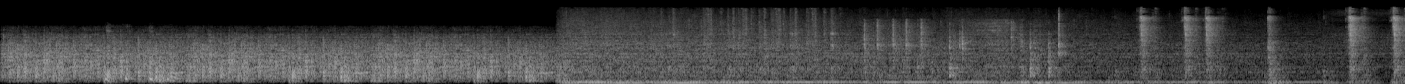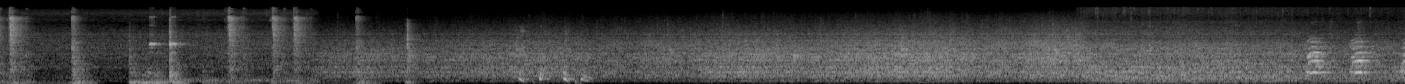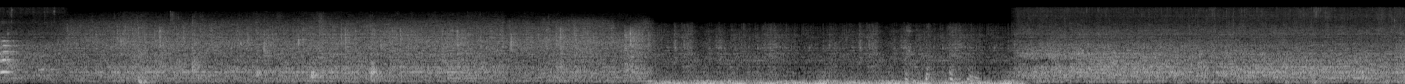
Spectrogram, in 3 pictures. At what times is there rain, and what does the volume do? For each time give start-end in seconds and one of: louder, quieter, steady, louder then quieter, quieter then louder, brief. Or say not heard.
0.0-42.1 quieter then louder.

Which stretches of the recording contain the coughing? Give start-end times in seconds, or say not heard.
1.0-1.9, 19.2-20.0, 37.1-38.0.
